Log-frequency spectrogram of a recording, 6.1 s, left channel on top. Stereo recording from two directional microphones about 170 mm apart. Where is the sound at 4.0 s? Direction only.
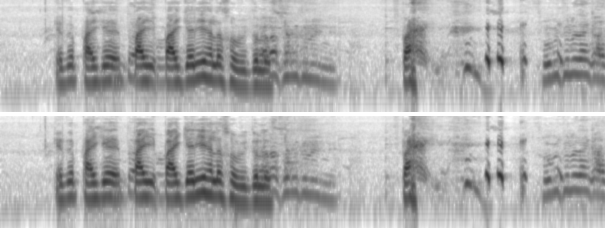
40° right (ahead or behind).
